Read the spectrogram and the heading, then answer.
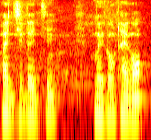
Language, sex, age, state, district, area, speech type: Bodo, male, 30-45, Assam, Kokrajhar, rural, spontaneous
